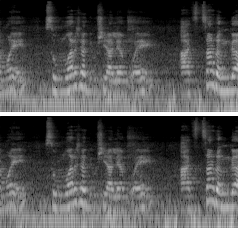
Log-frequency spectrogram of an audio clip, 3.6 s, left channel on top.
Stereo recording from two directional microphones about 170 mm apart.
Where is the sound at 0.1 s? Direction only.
5° left (ahead or behind).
